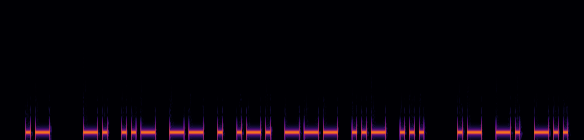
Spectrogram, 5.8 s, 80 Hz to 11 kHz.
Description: Morse code, heard as a keyed tone, about 25 wpm, 700 Hz. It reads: A NUMEROUS AND
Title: Sentences from Top 1400 Words 25wpm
